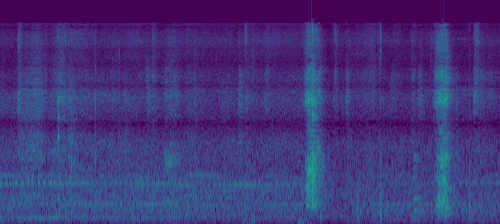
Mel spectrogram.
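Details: Female golden retriever coughing indoors: two short, harsh cough bursts a second or so apart over quiet room noise.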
